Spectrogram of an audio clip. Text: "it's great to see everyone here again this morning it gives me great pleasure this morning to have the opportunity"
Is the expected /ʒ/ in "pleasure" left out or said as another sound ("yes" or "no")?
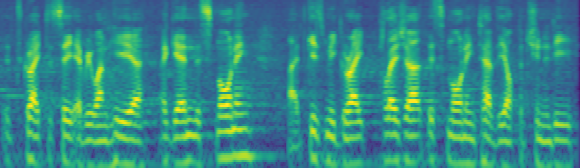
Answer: no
